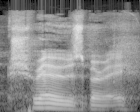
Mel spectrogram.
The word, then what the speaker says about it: Shrewsbury: The British pronounce that Shrewsbury.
